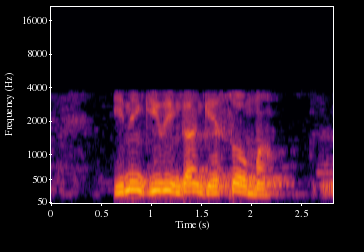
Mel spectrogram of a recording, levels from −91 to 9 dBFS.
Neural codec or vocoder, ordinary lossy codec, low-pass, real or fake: none; AAC, 32 kbps; 3.6 kHz; real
